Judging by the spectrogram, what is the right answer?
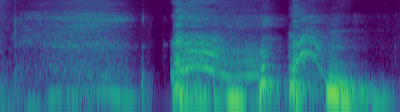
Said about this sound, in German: ich habe noch ein wenig Husten. Es wird aber besser, weil ich war ein bisschen, ein bisschen erkältet die letzten Tage, Wochen.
